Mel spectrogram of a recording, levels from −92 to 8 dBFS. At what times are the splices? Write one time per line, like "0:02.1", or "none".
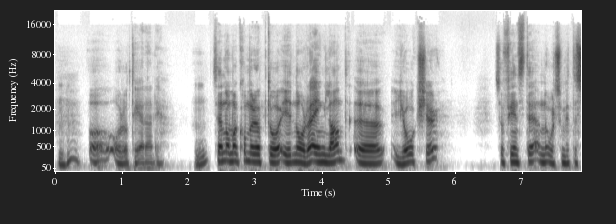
0:02.3
0:05.0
